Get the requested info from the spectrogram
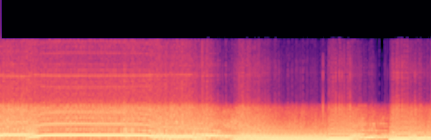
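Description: An audience member cheering after a joke at a live acoustic show: a long whoop that glides up and holds its pitch for over a second, then a second, lower held call.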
